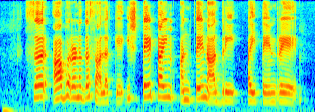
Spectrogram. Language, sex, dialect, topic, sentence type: Kannada, female, Dharwad Kannada, banking, question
